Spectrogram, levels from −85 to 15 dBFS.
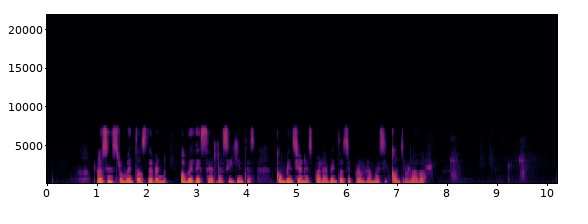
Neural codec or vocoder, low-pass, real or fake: autoencoder, 48 kHz, 128 numbers a frame, DAC-VAE, trained on Japanese speech; 7.2 kHz; fake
